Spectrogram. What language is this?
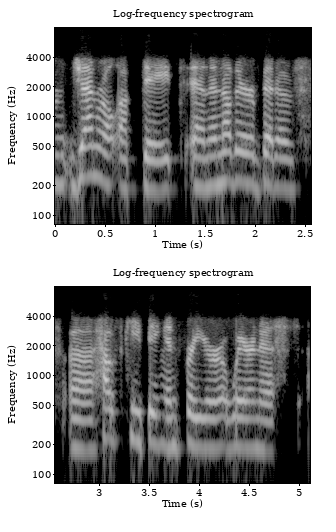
English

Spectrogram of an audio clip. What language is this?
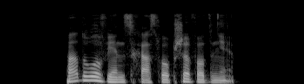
Polish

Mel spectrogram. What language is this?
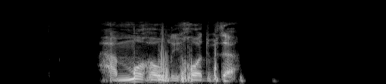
Central Kurdish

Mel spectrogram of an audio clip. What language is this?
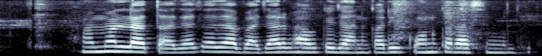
Chhattisgarhi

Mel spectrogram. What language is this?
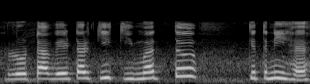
Hindi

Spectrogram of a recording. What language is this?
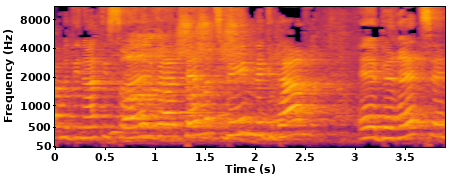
Hebrew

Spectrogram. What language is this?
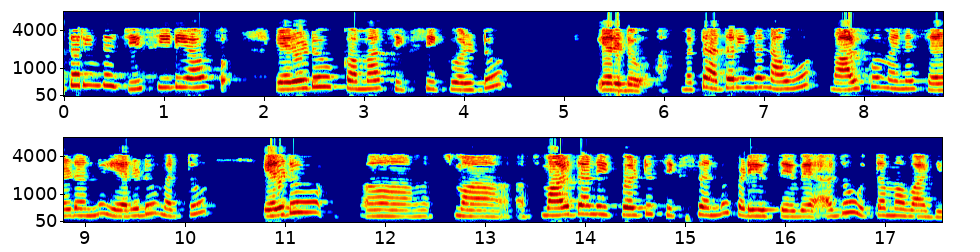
Kannada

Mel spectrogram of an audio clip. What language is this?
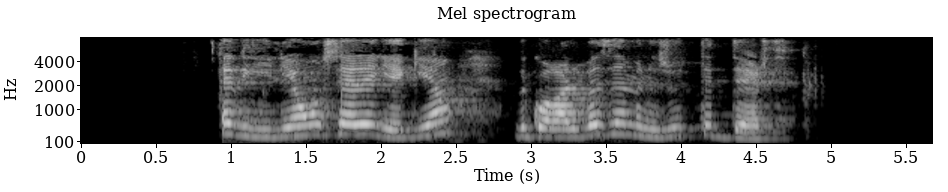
Kabyle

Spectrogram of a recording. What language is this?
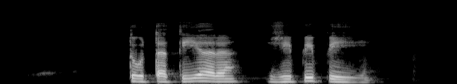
Santiago del Estero Quichua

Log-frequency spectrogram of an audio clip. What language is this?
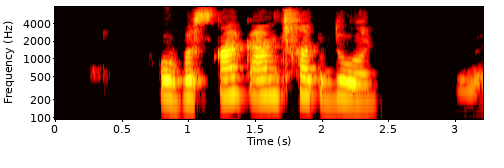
Abkhazian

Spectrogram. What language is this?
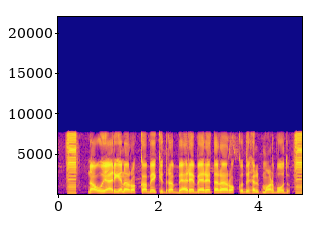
Kannada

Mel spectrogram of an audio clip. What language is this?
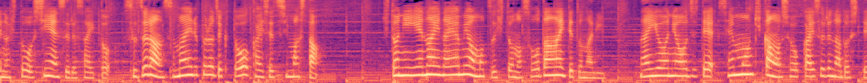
Japanese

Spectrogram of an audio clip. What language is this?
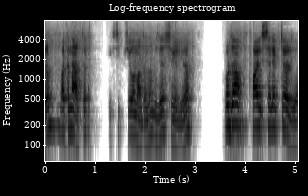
Turkish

